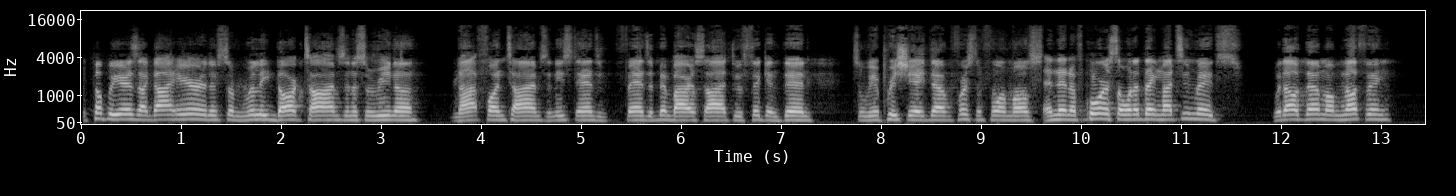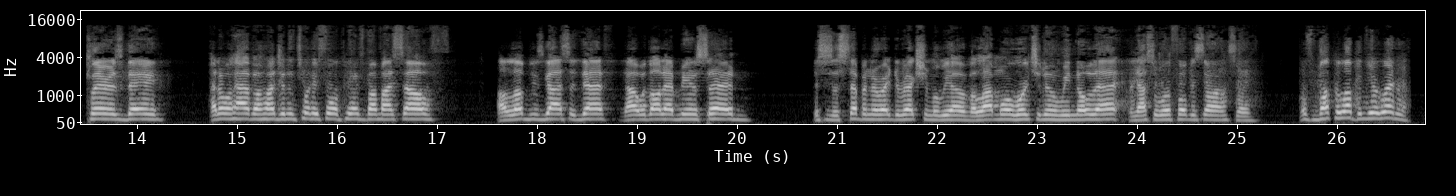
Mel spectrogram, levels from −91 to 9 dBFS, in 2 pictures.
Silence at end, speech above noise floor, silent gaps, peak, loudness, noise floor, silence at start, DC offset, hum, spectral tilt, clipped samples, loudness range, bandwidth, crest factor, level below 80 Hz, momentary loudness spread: 0.15 s; 57 dB; none; -2 dBFS; -18 LUFS; -75 dBFS; 0.15 s; under 0.1%; none; -4.5 dB/octave; under 0.1%; 3 LU; 13 kHz; 16 dB; -68 dBFS; 10 LU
